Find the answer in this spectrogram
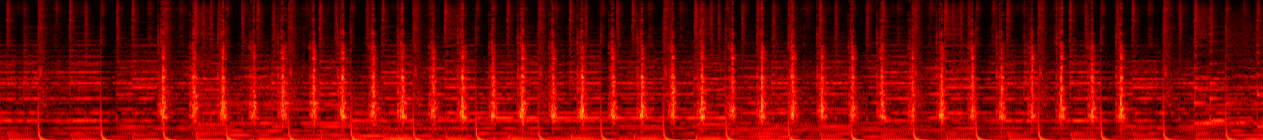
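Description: Background music with a quick, steady clock-like ticking: a countdown-timer music bed, the ticks growing more prominent after the first second or two.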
